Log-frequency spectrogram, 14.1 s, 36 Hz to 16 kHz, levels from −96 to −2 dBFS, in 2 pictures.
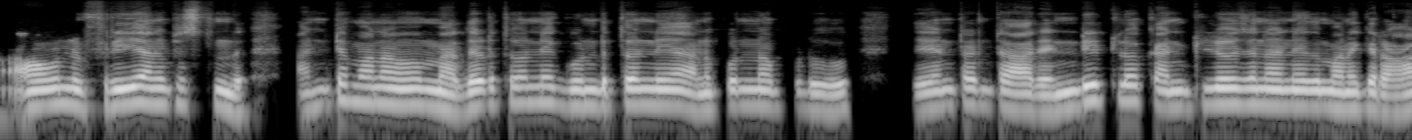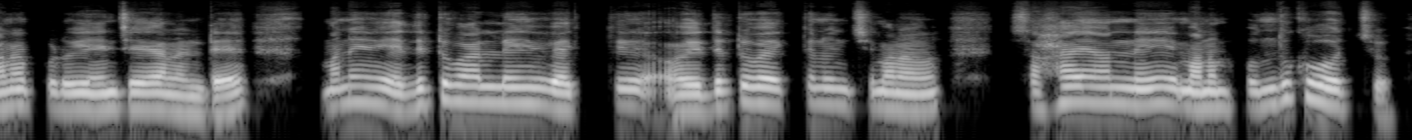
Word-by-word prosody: అవును 165 +2 +3
ఫ్రీ 165 +2 +2
అనిపిస్తుంది. 165 -6 -2 0.3
అంటే 160 +8 -4
మనం 180 -1 +1 0.2
మెదడుతోనీ, 170 +7 0
గుండెతోనీ 160 +1 +1
అనుకున్నప్పుడు 150 0 -3 0.5
ఏంటంటే, 160 +1 -3
ఆ - - +3
రెండిట్లో 195 +9 +1
కంక్లూజననేది 160 0 +2
మనకి 145 0 +1
రానప్పుడు 145 +2 -1
ఏం 140 - +2
చేయాలంటే, 135 -5 +2 0.5
మనం 185 +3 -3 0.2
ఎదుటి 165 +9 -1
వాళ్లీ 185 -1 +1 0.2
వ్యక్తి 140 +4 -2 0.2
ఆహ్, 130 - +2
ఎదుటి 155 +7 -1
వ్యక్తి 175 +1 0
నుంచి 165 -3 -5
మనం 135 -2 +1 0.5
సహాయాన్ని 180 +2 0 0.2
మనం 150 +1 +2
పొందుకోవచ్చు. 170 -2 0
160 Hz, 120 wpm, -25 LUFS, 145-175 Hz, 0.5 s, అవును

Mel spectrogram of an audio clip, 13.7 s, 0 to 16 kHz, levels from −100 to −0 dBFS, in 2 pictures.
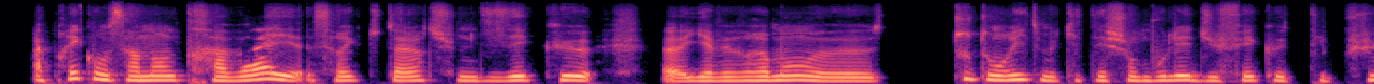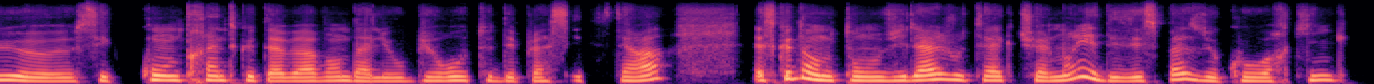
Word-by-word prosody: Après 200 +8 -2
concernant 195 -6 +2
le 195 - +1
travail, 195 +4 +3
c'est 195 - -13
vrai 180 0 -1
que - - -35
tout - - -4
à - - +2
l'heure 180 +2 -1
tu 190 -1 -11
me - - -1
disais 170 +3 +1
que, 200 +1 -4 0.5
heu, - - +1
il 160 - -3
y - - +2
avait 170 0 0
vraiment, 185 +2 +3
heu, 160 -1 0 0.4
tout 245 - -1
ton 215 -2 +2
rythme 205 -3 +2
qui 180 - -15
était 180 0 -5
chamboulé 185 +2 +1
du 170 -2 -5
fait 180 +2 -3
que 180 - -4
tu 175 - -11
aies - - -15
plus, 205 +6 +1
heu, 155 -3 +1
ces 160 +2 -5
contraintes 195 -1 +2
que 190 - 0
tu 170 - -3
avais 160 0 0
avant 165 +2 0
d'aller 155 -3 -1
au 155 - -4
bureau, 170 +3 0
te 180 - -8
déplacer 160 +1 -6
et - - -11
cetera. 185 +8 0 0.5
Est-ce - - 0
que - - +3
dans 240 -8 +6
ton 180 -1 +2
village 195 +6 +3
où 210 - +3
tu 195 - -4
es - - +4
actuellement 180 - 0
il 345 - +4
y - - +4
a - - +4
des 165 -2 -1
espaces 220 +6 0
de 170 - +1
coworking? 170 +5 -3
180 Hz, 270 wpm, -21 LUFS, 170-195 Hz, 0.5 s, dans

